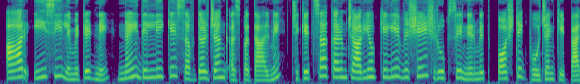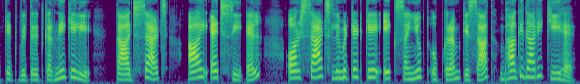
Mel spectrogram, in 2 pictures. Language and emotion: Hindi, neutral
